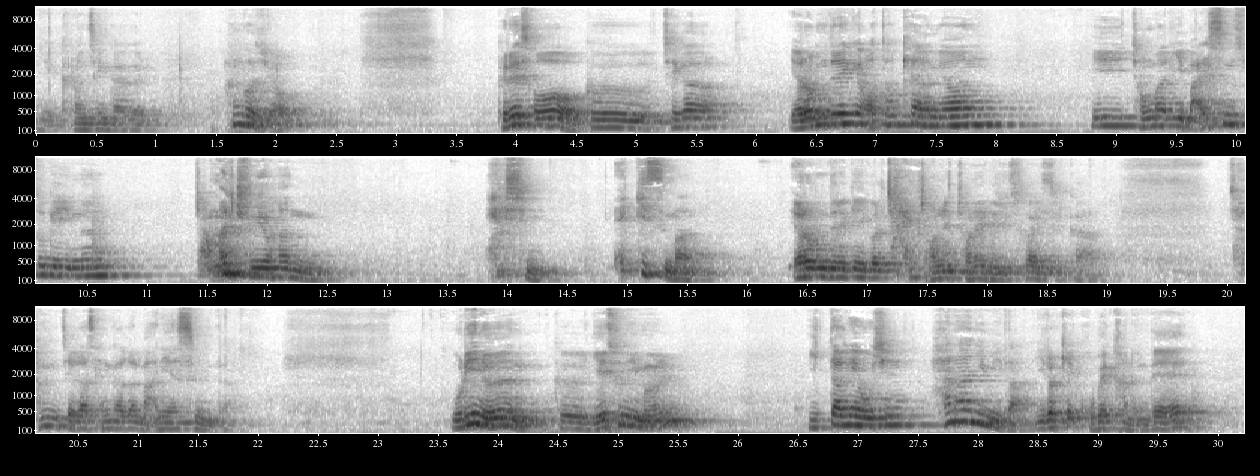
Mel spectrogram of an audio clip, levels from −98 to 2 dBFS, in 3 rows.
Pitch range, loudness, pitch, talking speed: 125-200 Hz, -29 LUFS, 170 Hz, 205 characters per minute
